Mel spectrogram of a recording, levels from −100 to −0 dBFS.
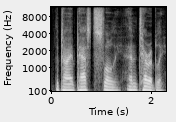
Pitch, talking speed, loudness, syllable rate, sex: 120 Hz, 155 wpm, -15 LUFS, 5.0 syllables/s, male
